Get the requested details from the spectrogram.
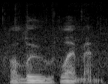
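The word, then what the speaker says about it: Alulim: The first among them, the one whose name begins this extraordinary lineage was Alulum. Say his name softly, letting the syllables drifty. Aloo Lemon.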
